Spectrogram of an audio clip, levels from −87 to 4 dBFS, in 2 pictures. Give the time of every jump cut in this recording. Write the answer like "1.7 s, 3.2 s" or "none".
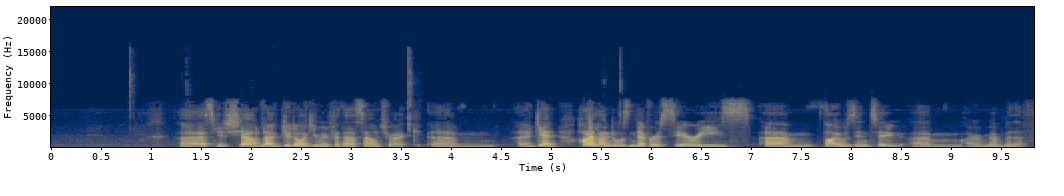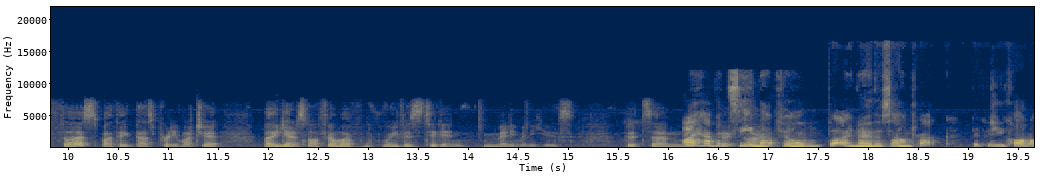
1.6 s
